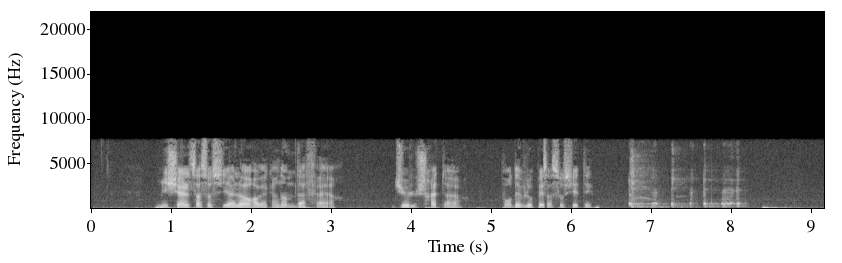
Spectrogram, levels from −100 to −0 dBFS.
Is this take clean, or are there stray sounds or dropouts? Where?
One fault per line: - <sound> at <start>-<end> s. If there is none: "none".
- cough at 6.7-8.3 s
